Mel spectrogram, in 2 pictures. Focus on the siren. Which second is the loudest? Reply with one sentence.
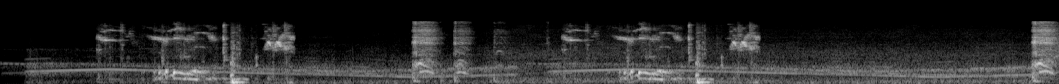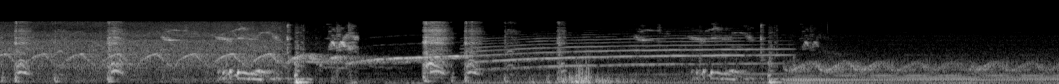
The volume of the siren peaks at 15 seconds.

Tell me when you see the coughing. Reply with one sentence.
The coughing can be heard from 4.1 to 5.5 s, from 10.3 to 11.9 s and from 14.8 to 16.2 s.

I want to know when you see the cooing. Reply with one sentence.
You can hear the cooing from 0.9 to 3.0 s, from 5.6 to 7.6 s, from 12.2 to 14.2 s and from 16.9 to 18.8 s.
